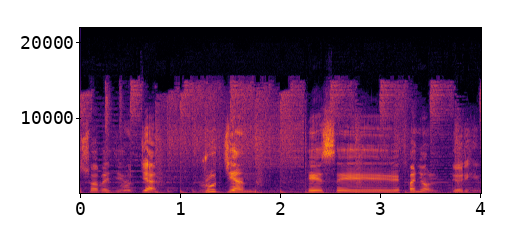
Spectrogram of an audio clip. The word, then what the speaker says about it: Rutllant: como le dice el pp youtube está bien pronunciado suave russian es el español de origen catalán don peppers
